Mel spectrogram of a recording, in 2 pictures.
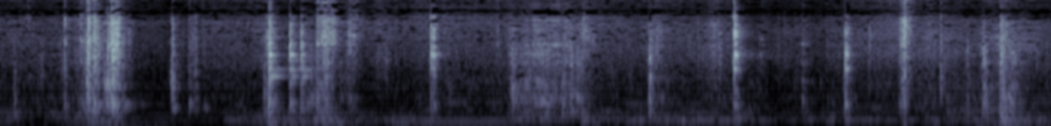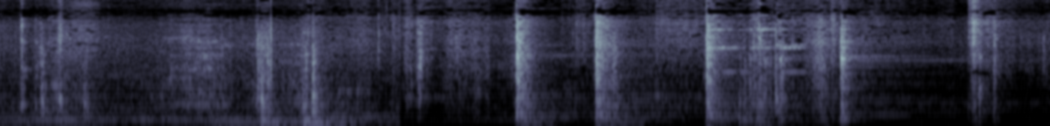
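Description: Irregular metallic clinks and knocks as a steel belt pulley and hand tools are handled and fitted onto the mixer's drive shaft. A low steady hum runs underneath and stops about ten seconds in.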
